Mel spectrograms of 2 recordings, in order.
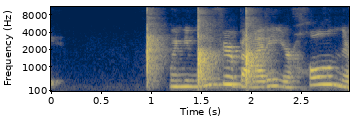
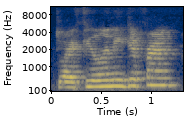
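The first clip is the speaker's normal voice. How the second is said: ordinary talk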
